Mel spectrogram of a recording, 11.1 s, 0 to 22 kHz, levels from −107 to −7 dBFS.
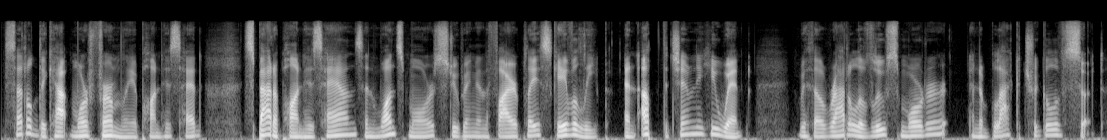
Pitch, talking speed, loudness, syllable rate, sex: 130 Hz, 220 wpm, -24 LUFS, 5.6 syllables/s, male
